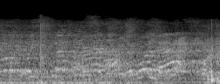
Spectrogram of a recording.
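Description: Voices of spectators and players shouting and calling out during an indoor soccer game, their pitch rising and falling, over a steady low hum.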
